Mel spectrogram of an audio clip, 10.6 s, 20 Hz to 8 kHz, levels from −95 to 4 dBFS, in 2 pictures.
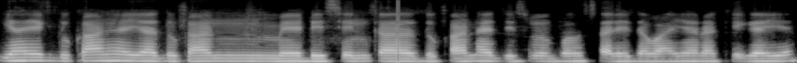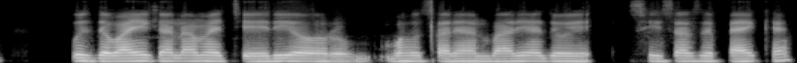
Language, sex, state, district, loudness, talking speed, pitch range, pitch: Hindi, male, Bihar, Gaya, -21 LUFS, 190 wpm, 125-130 Hz, 130 Hz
